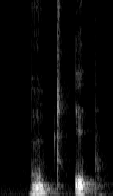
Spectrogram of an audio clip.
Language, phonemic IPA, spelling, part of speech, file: Dutch, /ˈrupt ˈɔp/, roept op, verb, Nl-roept op.ogg
- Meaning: inflection of oproepen: 1. second/third-person singular present indicative 2. plural imperative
